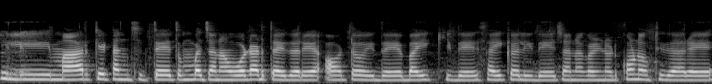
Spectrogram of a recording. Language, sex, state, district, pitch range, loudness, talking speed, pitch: Kannada, female, Karnataka, Shimoga, 205-225 Hz, -16 LUFS, 135 wpm, 210 Hz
